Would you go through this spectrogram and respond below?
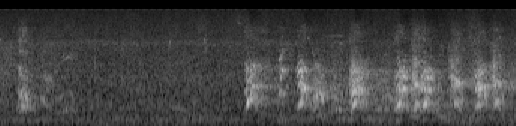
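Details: Border Collie at an agility training session in Vale do Sol, Guapimirim, Brazil: a brief bark, a quiet pause, then a rapid run of loud, clipped barks in the last half.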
